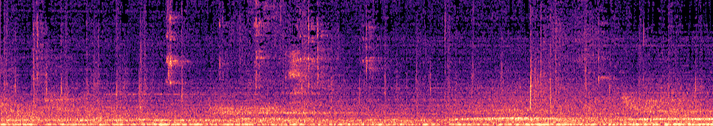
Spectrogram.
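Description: Footsteps scuff slowly over a gritty floor.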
